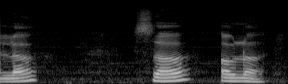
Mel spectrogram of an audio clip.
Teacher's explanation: ल, स और न, ये तीनों ही का उच्चारण स्थान कहाँ से होता है, दंत से होता है।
